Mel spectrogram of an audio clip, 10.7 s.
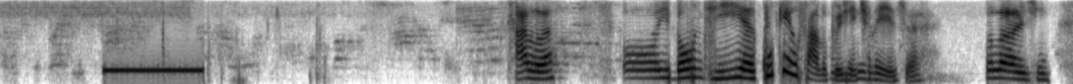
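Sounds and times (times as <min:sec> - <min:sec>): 
faint murmuring voices: 0:00.0 - 0:06.3
telephone ringing tone: 0:01.0 - 0:02.1
speech: 0:05.2 - 0:05.7, 0:06.6 - 0:09.3, 0:09.9 - 0:10.7.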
